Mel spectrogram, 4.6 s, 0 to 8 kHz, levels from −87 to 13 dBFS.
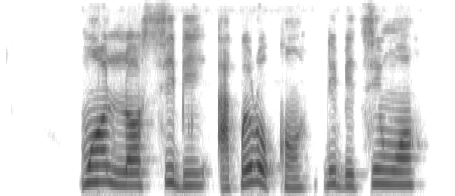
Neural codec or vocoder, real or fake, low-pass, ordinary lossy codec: none; real; 7.2 kHz; Opus, 32 kbps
